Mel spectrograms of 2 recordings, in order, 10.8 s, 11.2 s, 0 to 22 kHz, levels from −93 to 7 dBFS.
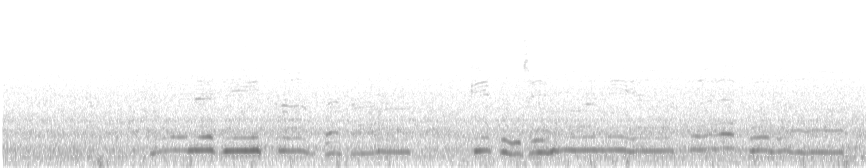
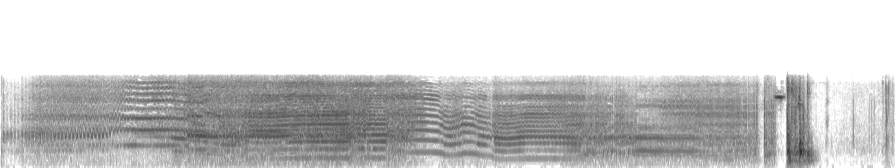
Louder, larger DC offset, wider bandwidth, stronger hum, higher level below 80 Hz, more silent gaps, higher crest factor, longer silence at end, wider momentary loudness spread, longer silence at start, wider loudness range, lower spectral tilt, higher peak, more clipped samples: second, -52 LUFS vs -27 LUFS; neither; first, 9.2 kHz vs 4.2 kHz; neither; second, -76 dBFS vs -66 dBFS; neither; second, 18 dB vs 24 dB; about the same, 0 s vs 0.1 s; first, 15 LU vs 12 LU; about the same, 0.05 s vs 0 s; about the same, 5 LU vs 7 LU; first, -7.5 dB/octave vs -1 dB/octave; second, -34 dBFS vs -4 dBFS; neither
